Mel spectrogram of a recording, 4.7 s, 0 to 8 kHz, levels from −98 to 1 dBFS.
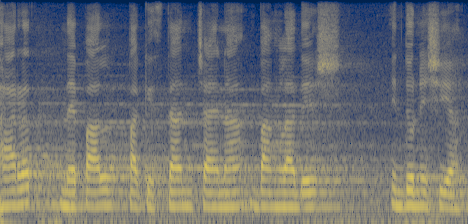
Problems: constant background noise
